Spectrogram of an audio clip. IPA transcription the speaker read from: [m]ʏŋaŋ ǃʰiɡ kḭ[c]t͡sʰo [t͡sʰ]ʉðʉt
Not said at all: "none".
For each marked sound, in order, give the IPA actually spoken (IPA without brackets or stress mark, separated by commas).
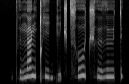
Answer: pʰ, t͡ʃ, t͡ʃʰ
